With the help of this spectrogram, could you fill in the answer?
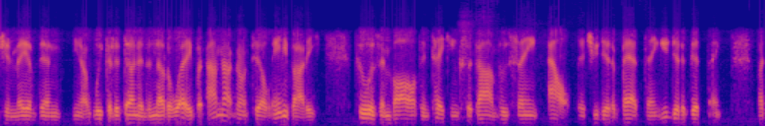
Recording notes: During a phone interview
